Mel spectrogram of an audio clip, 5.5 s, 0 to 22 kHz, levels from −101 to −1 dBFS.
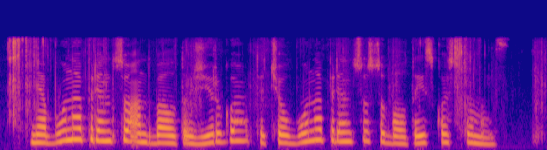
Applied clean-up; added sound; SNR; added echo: none; Chewing, mastication; 19 dB; none.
